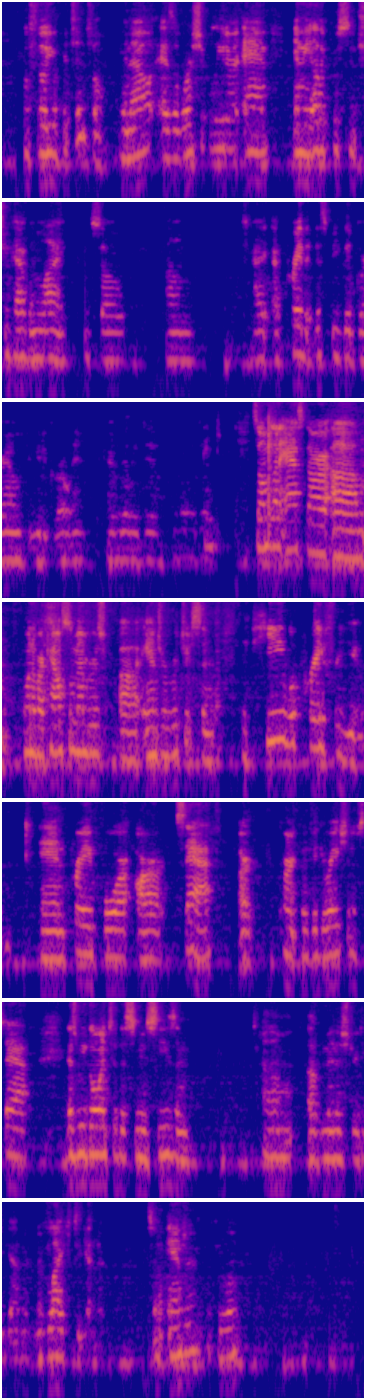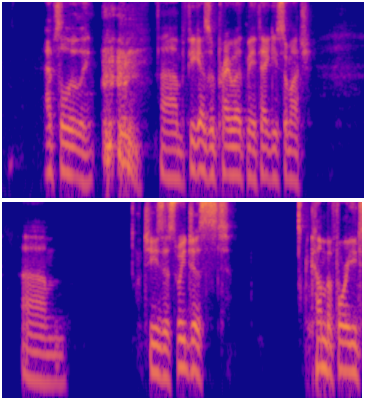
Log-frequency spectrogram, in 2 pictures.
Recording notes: Our Zoom streamed service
